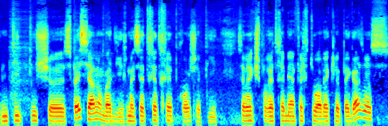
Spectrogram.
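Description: A man's dark, mellow tone sits at a fairly low pitch with ordinary pitch variation, in a dry, close sound with no echo. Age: 40s. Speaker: DJ and music composer. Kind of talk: casual interview.

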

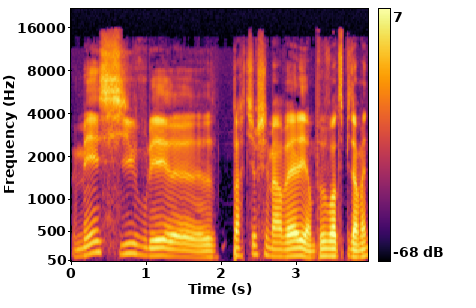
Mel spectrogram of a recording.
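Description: A man with a normal speaking voice, medium pitch, ordinary pitch variation and a fairly slow pace. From southern France (Sète). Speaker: comics podcast co-host. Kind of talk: casual chat.

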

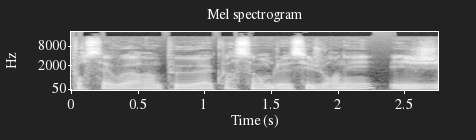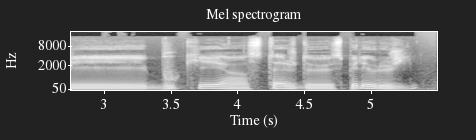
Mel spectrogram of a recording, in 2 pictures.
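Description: A man talks at a very slow pace. His pitch is fairly low. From Paris. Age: 30s. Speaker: sustainability consultant. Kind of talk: casual interview.

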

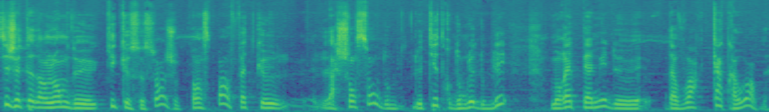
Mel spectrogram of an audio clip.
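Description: A man with a fairly high pitch and a dark, mellow tone uses lively intonation. He leaves long, frequent pauses. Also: moderate pace. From Ivory Coast. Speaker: singer. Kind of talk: radio interview.

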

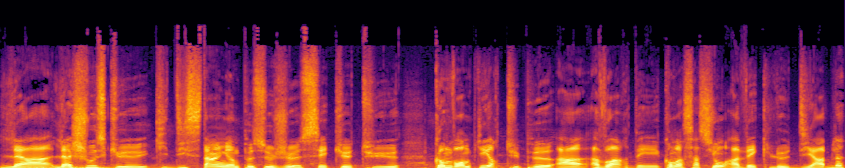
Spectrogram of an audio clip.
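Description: With music in the background, a man with a Swedish accent speaks very slowly in a fairly high voice with ordinary pitch variation. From Sweden, Gothenburg. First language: Swedish (speaking French). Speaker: game designer. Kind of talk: interview. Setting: convention floor. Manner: halting.

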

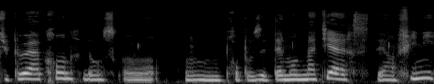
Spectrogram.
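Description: A woman speaks fairly slowly in a dark, mellow tone. Her pitch is fairly high, with ordinary variation. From Switzerland, Bern (Bümpliz). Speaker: farmer. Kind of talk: interview.

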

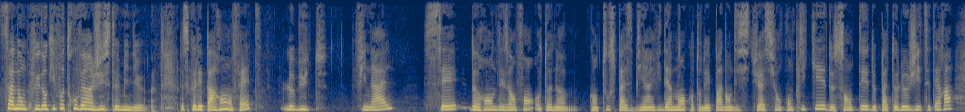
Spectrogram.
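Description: In a very clean recording with a silent background and a dry, close sound with no echo, a woman speaks at a moderate pace in a medium pitch, her tone dark and mellow, with ordinary pitch variation. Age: 50s. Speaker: pediatrician. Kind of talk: interview. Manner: animated.

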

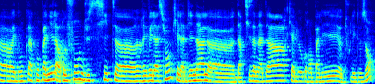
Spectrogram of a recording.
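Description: Background noise is noticeable as a woman speaks at a fairly slow pace with hardly any pauses. Her pitch variation is ordinary. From Paris, France. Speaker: communications project manager. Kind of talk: interview. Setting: guest's apartment.

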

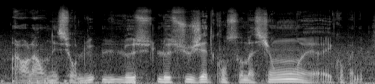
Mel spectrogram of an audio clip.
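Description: There is noticeable background noise. The intonation is lively. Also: man. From western France, Les Sables-d'Olonne (Vendée). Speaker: cinema owner. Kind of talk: interview. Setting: cinema lobby, doors open. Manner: halting, unfinished sentences.

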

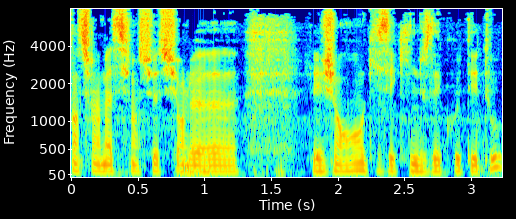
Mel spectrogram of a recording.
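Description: At a very fast pace, a man talks at medium pitch. His tone is dark, mellow and somewhat breathy. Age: 20s. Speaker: podcast co-host. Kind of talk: recorded audio monologue.

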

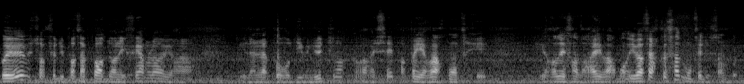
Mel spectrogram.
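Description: Over noticeable background noise, the words come very fast with ordinary pitch variation. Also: man, medium pitch for a man. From rural western France. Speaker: garbage truck driver. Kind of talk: casual chat.

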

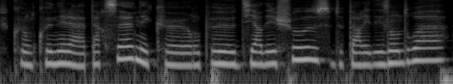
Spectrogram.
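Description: A woman talks fairly slowly in an ordinary speaking voice, her pitch fairly high and her intonation fairly even. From Lithuania, raised mostly in France. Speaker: student. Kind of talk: casual interview.

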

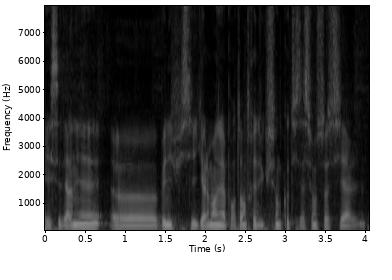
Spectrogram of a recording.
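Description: A man rushes along at a very fast pace, his medium-pitched voice holding fairly even intonation. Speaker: event organiser hosting radio. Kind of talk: live radio hosting. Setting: live broadcast inside a sculpture at a museum. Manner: hesitant. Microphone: echo.

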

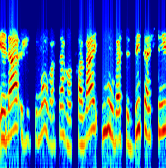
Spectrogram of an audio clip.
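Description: A woman uses a plain, everyday voice with ordinary pitch variation at a fairly slow pace. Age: 20s. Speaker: life coach. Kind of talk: podcast interview.

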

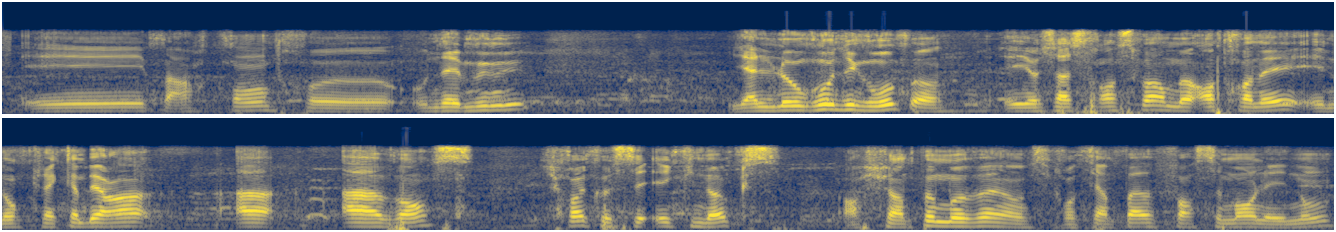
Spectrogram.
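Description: The pace is moderate and the intonation fairly even, broken by long, frequent pauses. Background noise is noticeable. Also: man. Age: 20s. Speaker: graphic designer and retro gaming organizer. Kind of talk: interview.

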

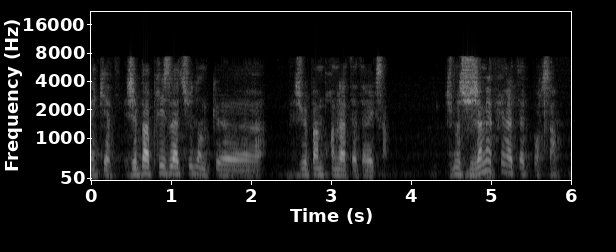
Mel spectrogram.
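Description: A somewhat breathy man's voice, fairly high in pitch, with ordinary pitch variation, big swings in loudness, and long, frequent pauses. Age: 40s. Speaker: podcaster. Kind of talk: casual monologue. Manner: halting.

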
